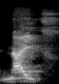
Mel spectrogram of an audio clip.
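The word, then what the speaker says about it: knife: यहां पे के जो है वो साइलेंट है। नाइफ के साइलेंट है।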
